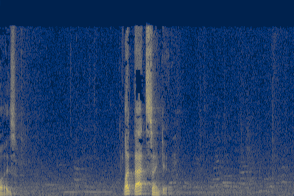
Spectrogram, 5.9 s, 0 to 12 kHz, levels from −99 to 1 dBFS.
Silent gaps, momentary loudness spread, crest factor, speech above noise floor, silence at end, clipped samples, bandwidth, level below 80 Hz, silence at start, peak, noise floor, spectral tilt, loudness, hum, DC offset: none; 25 LU; 26 dB; 33 dB; 2.45 s; under 0.1%; 11 kHz; -68 dBFS; 0 s; -4 dBFS; -56 dBFS; -3.5 dB/octave; -22 LUFS; none; under 0.1%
